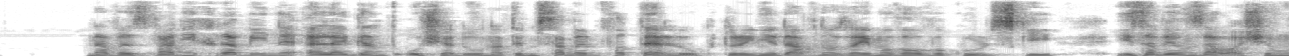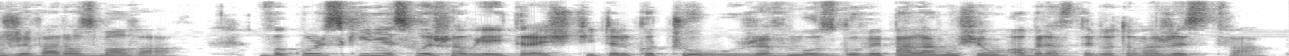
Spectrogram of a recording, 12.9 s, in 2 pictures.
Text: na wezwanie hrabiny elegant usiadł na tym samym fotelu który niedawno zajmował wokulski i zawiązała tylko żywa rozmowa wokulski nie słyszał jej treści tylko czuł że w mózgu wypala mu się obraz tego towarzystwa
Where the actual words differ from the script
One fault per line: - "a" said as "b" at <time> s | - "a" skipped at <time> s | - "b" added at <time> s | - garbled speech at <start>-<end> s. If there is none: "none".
- "tylko" said as "się" at 6.2 s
